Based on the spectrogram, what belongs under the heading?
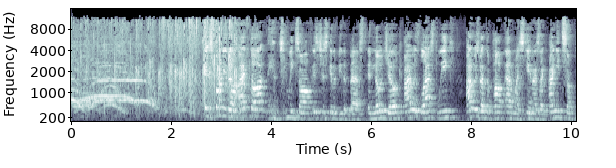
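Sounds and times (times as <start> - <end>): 
audience applause for a speaker: 0.0 - 3.6
speech: 2.7 - 10.1.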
